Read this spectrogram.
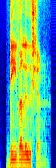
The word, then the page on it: devolution: British English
